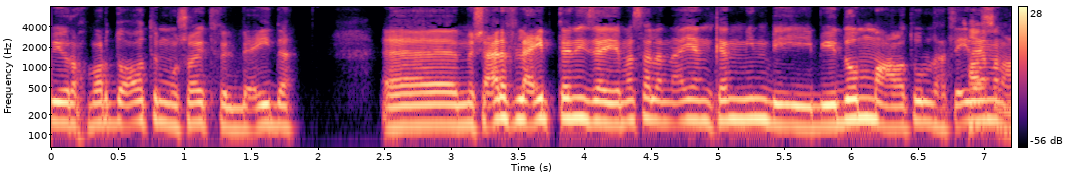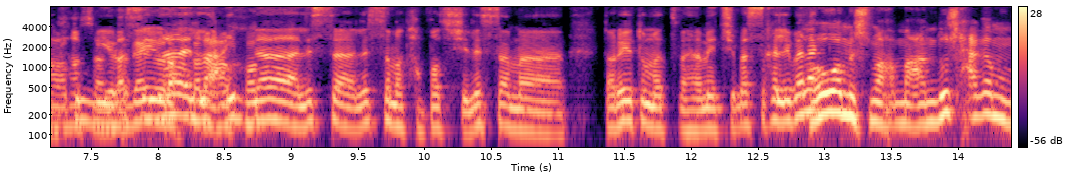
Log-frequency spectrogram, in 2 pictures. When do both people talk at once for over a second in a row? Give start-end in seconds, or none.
6.9-9.1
